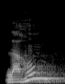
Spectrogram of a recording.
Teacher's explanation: এখানে যেহেতু মিমও আসে নাই বাও আসে নাই, ইজহারে শাফাবি হয়েছে, গুণনা হবে না।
